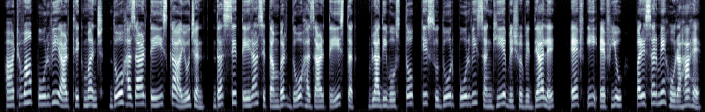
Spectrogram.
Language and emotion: Hindi, neutral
